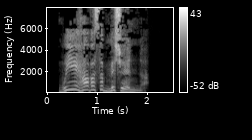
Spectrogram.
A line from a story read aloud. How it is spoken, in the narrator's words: the announcer roared rather dully, like he wanted more blood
